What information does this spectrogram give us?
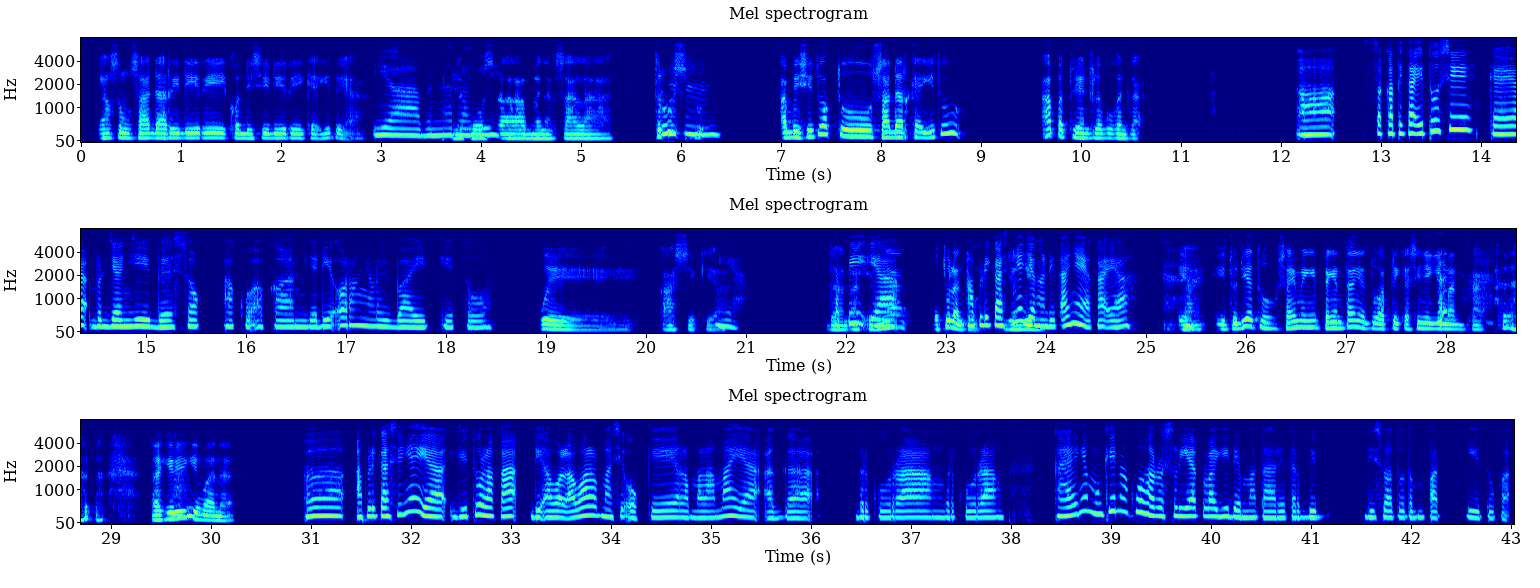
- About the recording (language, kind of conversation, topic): Indonesian, podcast, Apa yang kamu pelajari tentang waktu dari menyaksikan matahari terbit?
- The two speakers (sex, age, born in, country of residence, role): female, 40-44, Indonesia, Indonesia, guest; male, 35-39, Indonesia, Indonesia, host
- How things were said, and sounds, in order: chuckle; chuckle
